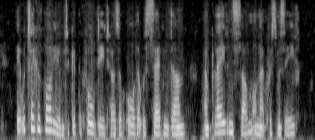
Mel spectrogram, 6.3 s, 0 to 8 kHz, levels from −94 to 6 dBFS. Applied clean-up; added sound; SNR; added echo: none; none; none; none.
